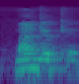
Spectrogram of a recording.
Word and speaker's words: Mandukya: I have been reading the, I hope you say this right, Mandukya. – Mandukya, this is what we are doing now.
